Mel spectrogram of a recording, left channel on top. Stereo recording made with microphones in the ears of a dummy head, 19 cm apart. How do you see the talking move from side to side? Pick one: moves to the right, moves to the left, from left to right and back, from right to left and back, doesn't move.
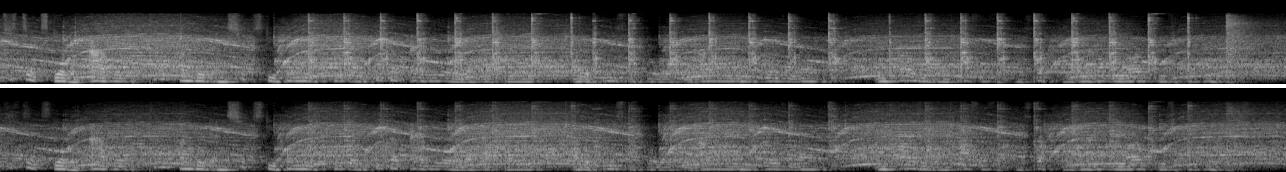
moves to the right.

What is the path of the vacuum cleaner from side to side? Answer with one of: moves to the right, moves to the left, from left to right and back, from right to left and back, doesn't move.
moves to the right.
